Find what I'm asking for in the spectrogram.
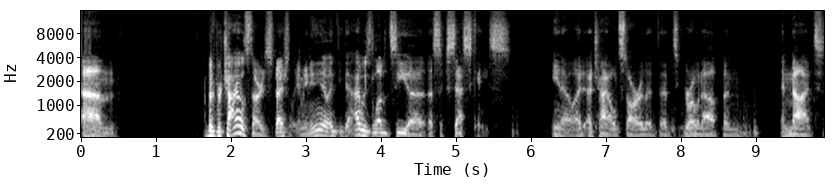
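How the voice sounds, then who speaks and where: On a very clean recording with a silent background, a man speaks in a nervous tone at a very deep, low pitch. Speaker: podcast host. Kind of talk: casual interview chat. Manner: nervous, laughs often.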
